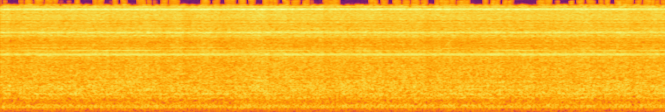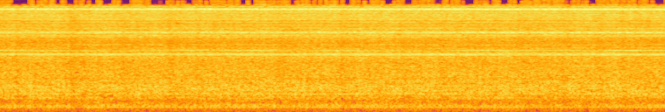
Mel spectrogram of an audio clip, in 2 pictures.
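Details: Beko washing machine, full load of dark clothes, Ariel cap detergent: steady high-speed spin hum with constant motor whine, no beeps or pauses; spins through a suds lock without adding emergency rinses.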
